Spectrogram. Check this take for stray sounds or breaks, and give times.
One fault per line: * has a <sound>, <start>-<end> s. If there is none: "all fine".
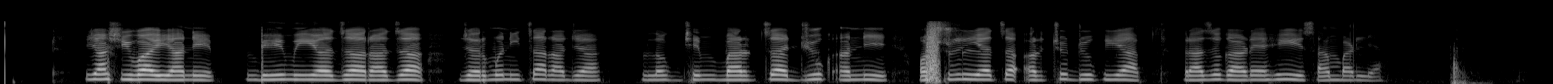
* has a thud, 14.5-14.9 s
